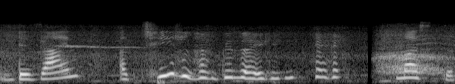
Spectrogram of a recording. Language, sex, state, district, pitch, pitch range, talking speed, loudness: Hindi, female, Madhya Pradesh, Umaria, 305 Hz, 255-335 Hz, 80 wpm, -17 LUFS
